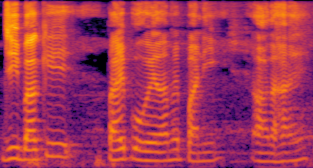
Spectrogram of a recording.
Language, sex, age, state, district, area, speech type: Urdu, male, 18-30, Uttar Pradesh, Saharanpur, urban, spontaneous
